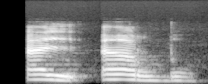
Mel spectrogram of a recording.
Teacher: را بھی ہیوی ہے، ضاد بھی ہیوی ہے، لیکن یہاں ہم را کی بات کر رہے ہیں تو اس کی را ہیوی ہوگی.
